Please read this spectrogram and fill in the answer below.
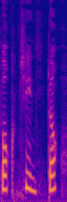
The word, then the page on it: poqjintoq: Mi'gmaq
